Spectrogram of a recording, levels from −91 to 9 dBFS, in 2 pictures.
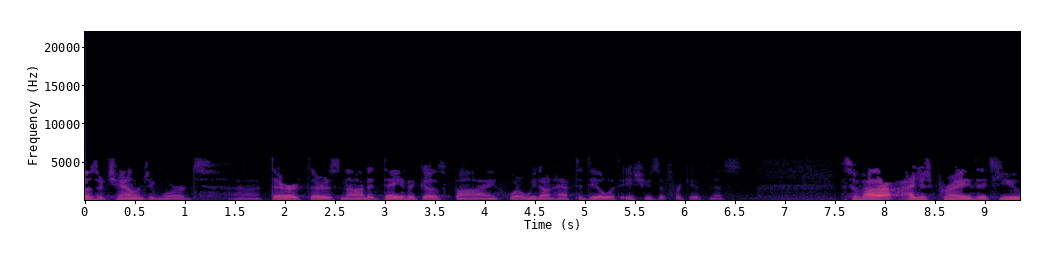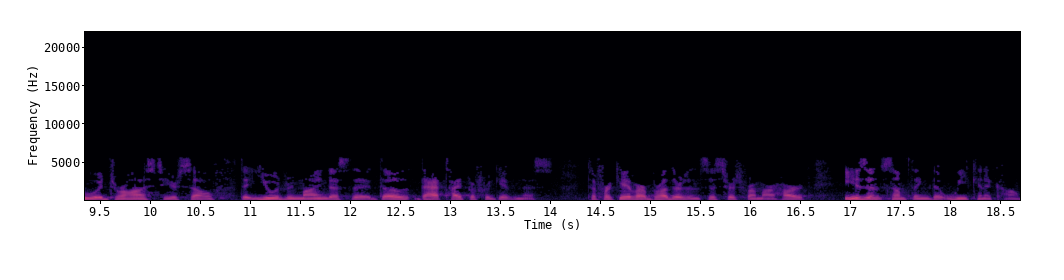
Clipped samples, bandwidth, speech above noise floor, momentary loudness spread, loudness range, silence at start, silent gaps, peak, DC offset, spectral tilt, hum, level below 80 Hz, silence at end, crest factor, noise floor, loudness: under 0.1%; 5.6 kHz; 25 dB; 14 LU; 7 LU; 0 s; none; -22 dBFS; under 0.1%; -5.5 dB/octave; none; -82 dBFS; 0 s; 24 dB; -71 dBFS; -46 LUFS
